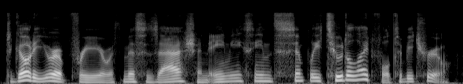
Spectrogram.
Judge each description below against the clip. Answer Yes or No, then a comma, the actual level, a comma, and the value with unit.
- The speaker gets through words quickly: Yes, fast, 245 wpm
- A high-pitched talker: No, low, 135 Hz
